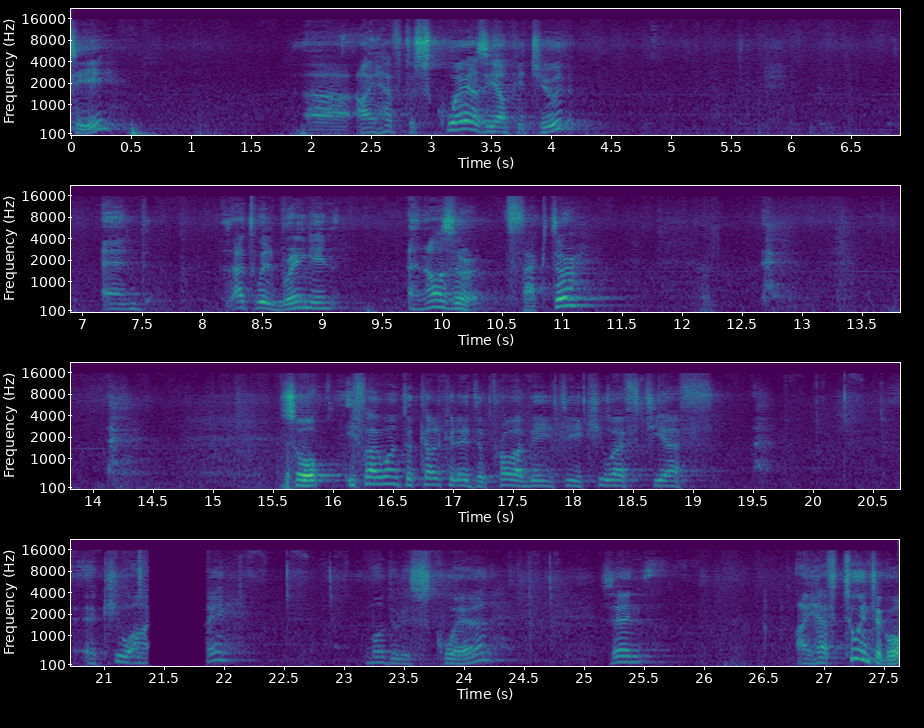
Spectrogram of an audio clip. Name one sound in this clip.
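An elderly man lectures calmly through a microphone.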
